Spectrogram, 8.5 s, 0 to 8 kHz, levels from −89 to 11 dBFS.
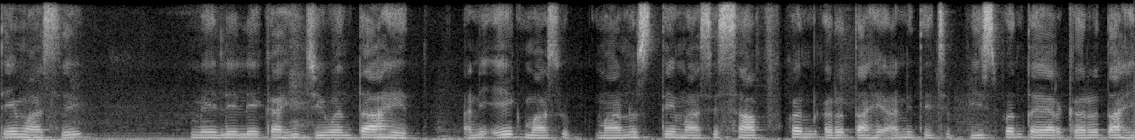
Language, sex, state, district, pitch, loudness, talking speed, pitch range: Marathi, male, Maharashtra, Dhule, 155 Hz, -18 LUFS, 160 wpm, 145-160 Hz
